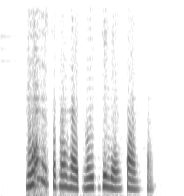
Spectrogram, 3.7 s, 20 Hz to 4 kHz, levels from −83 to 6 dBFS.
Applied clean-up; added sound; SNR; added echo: neural separator model SepFormer WHAMR!.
